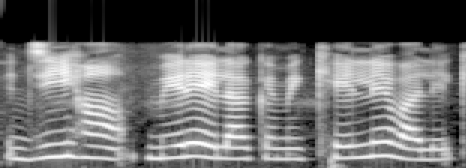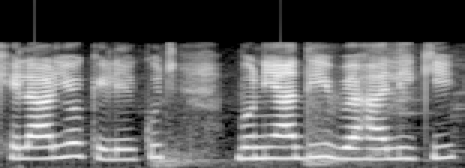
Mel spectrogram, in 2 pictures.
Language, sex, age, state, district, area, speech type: Urdu, female, 18-30, Bihar, Madhubani, urban, spontaneous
